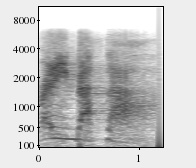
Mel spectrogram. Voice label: Warrior Voice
